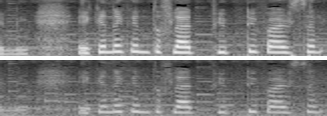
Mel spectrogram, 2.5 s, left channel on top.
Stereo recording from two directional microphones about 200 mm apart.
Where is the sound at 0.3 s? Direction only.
40° left (ahead or behind).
